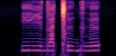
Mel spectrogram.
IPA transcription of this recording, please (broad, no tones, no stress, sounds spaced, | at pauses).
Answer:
j i d a ǀ ɨ ɡʱ ɘ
